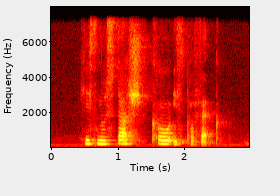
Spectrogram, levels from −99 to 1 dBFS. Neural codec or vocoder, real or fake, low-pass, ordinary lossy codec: codec, 16 kHz, 6 kbps, DAC; fake; 7.2 kHz; none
